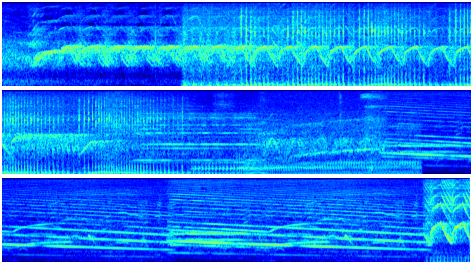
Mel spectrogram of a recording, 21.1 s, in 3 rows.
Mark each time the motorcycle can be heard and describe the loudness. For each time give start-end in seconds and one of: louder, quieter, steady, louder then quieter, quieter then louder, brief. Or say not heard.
2.7-13.3 quieter.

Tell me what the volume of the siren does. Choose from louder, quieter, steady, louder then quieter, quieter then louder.
quieter then louder.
